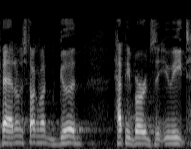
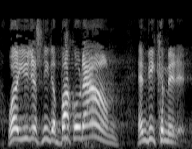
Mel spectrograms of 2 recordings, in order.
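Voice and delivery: high, loud pushy advice; mimicking a forceful scolding; mock exhorter; 7 semitones higher, 6 dB louder than usual. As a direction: bark it like a hammed-up motivator. Mocking advice to try harder.

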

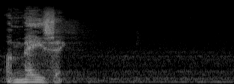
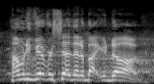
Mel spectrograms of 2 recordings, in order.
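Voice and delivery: ordinary delivery

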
